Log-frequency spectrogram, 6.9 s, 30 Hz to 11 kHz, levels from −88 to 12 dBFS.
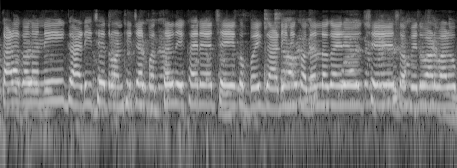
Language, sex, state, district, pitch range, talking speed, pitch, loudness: Gujarati, female, Gujarat, Gandhinagar, 265-290 Hz, 190 wpm, 275 Hz, -11 LUFS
